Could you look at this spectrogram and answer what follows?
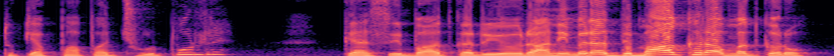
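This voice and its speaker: Young husband played by a woman, medium pitch, stern and suspicious, scolding, questioning, for a dramatised moral story. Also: expressive, brisk, dry recording, studio quality, lightly acted. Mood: angry, suspicious.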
